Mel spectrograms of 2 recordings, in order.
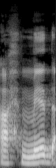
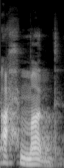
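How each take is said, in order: First: The second vowel sounds like 'e'. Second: The second vowel sounds like 'a'. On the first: The speaker calls it wrong. "আসলে আহমেদ আরবিতে কোনো উচ্চারণ হয় না" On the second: The speaker calls it right. "উচ্চারণটা হয় আহমাদ"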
